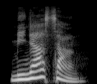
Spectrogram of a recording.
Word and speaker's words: 皆さん: Next, 皆さん。 everyone, みなさん。皆さん。 rising on the second syllable na, falling on the second to last syllable sa. 皆さん。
